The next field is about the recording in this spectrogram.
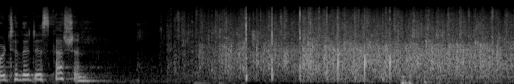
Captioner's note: applause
